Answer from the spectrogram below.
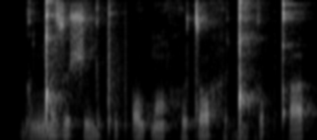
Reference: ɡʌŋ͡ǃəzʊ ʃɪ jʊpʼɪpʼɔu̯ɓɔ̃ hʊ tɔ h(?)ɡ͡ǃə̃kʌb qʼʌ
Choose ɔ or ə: ə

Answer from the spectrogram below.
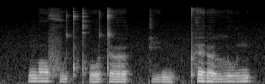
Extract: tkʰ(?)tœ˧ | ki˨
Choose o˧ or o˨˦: o˨˦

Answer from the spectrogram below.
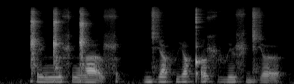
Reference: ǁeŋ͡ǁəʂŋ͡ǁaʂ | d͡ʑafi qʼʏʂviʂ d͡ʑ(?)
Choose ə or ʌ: ʌ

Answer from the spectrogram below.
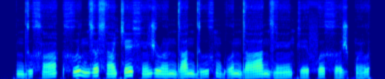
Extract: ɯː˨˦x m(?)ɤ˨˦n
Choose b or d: b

